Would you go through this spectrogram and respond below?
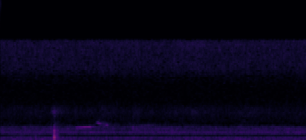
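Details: Honey bee swarm in a yard in Australia, fair-sized and calm, just before removal: a continuous low buzzing drone, one sharp tap near the start and a brief faint bird chirp.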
